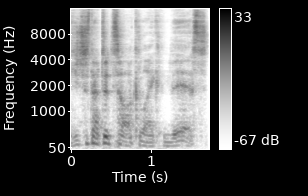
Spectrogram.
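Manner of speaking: very low, very quiet murmur. Speaker showing how easy the voice is to do, Shadow the Hedgehog voice. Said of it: "a Shadow voice is no problem".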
